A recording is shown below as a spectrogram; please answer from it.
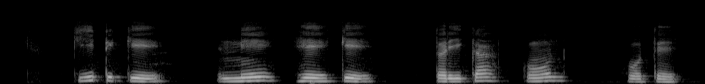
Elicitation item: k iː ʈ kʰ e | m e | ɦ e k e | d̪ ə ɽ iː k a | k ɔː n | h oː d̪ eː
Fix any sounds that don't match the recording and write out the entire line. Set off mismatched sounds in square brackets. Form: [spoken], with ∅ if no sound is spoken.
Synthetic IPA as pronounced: k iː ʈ [k] e | [n] e | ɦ e k e | [t̪] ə [ɾ] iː k a | k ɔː n | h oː [t̪] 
